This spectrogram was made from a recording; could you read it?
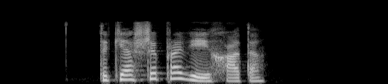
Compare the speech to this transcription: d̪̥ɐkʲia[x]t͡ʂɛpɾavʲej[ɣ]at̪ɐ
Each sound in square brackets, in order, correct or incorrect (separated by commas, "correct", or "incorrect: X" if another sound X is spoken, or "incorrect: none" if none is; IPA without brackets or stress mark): incorrect: ʂ, incorrect: x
